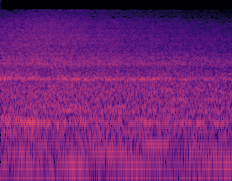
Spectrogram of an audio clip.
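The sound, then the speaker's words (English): A steady, loud rumble with a droning hum: train noise reverberating through a tunnel underneath train tracks while someone walks through it toward a city center. Continuous and unbroken, with no voices. “I'm again walking in a tunnel underneath the train tracks towards the center of the city.”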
